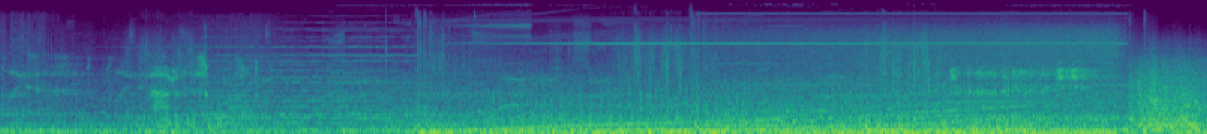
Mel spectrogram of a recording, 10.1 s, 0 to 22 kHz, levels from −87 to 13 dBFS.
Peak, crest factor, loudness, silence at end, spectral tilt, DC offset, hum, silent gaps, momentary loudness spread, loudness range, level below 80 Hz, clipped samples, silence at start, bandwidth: 0 dBFS; 12 dB; -16 LUFS; 0 s; -6 dB/octave; under 0.1%; none; none; 11 LU; 8 LU; -16 dBFS; under 0.1%; 0 s; 11.5 kHz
